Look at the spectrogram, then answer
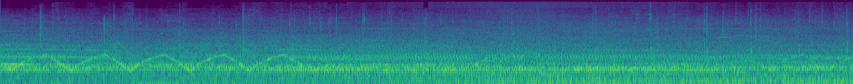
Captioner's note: sirens blaring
